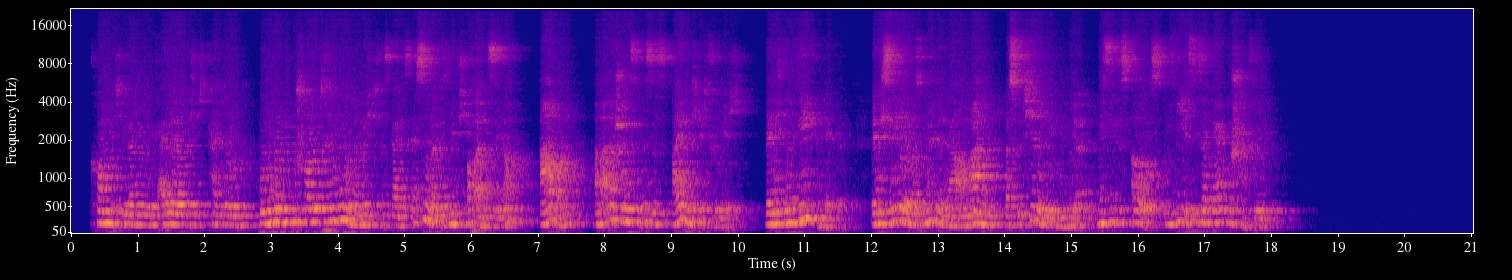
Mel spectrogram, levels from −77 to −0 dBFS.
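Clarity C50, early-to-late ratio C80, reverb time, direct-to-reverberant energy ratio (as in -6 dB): -0.5 dB, 2.5 dB, 1.2 s, -5.5 dB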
